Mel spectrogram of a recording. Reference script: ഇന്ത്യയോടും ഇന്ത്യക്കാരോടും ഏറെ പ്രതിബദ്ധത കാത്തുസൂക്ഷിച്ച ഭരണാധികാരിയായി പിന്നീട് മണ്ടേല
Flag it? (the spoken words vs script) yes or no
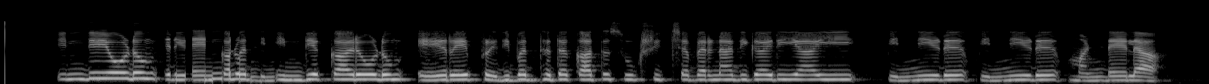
yes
